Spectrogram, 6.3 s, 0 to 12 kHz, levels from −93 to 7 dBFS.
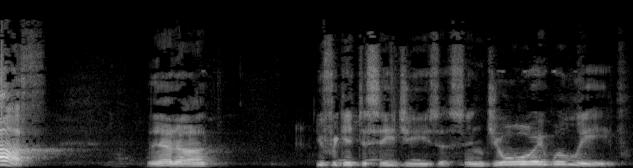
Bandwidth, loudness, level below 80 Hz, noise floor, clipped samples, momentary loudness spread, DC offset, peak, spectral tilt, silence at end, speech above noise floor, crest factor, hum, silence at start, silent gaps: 10 kHz; -25 LUFS; under -90 dBFS; -70 dBFS; under 0.1%; 13 LU; under 0.1%; -2 dBFS; -3.5 dB/octave; 0.2 s; 45 dB; 22 dB; none; 0 s; none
